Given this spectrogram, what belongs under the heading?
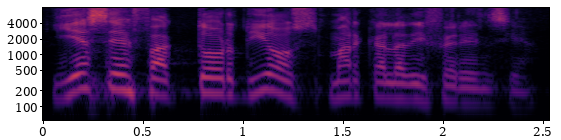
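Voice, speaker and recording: Salvadoran pastor preaching, high voice. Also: male voice, sing-song, a little slow, warm tone, no echo, clean studio sound. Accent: Salvadoran Spanish. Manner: earnest, repeats words and addresses listeners as brothers. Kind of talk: sermon.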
